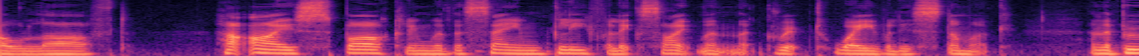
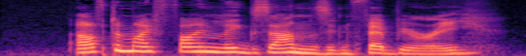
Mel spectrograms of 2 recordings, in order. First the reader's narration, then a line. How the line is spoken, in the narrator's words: Nicole giggled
